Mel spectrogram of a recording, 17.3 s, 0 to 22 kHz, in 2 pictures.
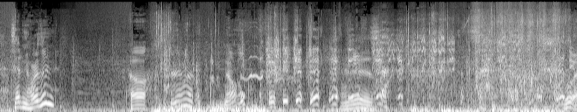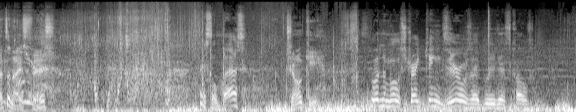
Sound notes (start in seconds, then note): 3.4 laughs; 3.5 fishing rod whirring; 7.2 water sloshing; 10.1 water sloshing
